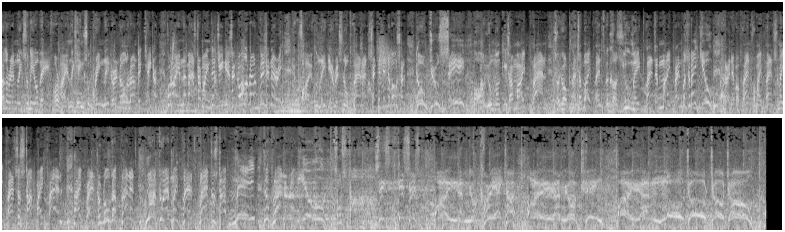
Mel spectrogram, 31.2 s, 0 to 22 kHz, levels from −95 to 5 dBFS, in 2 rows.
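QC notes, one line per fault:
Throughout: gain pumping. The gain swings by roughly 10 dB around each loud sound, squashing loud and soft parts together. Likely an input gain set far too high, with a fast limiter clamping it. The waveform shows a flattened, dense envelope.
30.90 s: cut-off end. The sound stops mid-event and drops straight to digital silence with no decay, because the final buffers were never written or played. On the waveform the trace ends abruptly into a flat line; the spectrogram shows a vertical wall with nothing after it.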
